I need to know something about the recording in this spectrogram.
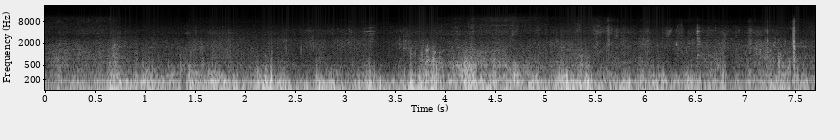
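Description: Wind gusts and buffets outdoors.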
